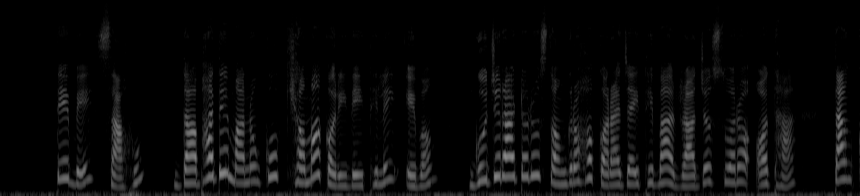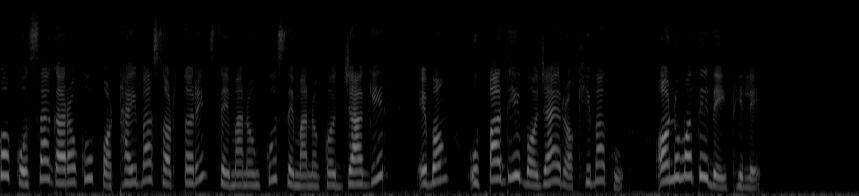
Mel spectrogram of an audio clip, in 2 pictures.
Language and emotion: Odia, neutral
